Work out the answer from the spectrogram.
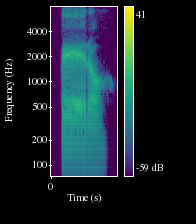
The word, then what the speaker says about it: pero: Okay, the R here is not going to have a strong pronunciation. It's more weak. It will be pero mees pero. If you say pero, if the R sounds very like very like strong here, you will say the word dog and we don't want that.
